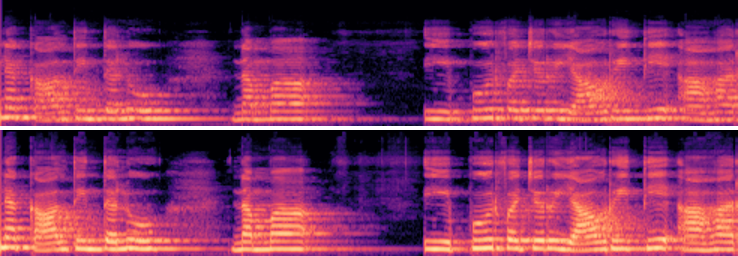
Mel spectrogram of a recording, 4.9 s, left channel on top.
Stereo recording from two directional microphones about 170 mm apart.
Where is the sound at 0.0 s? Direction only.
55° right (ahead or behind).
